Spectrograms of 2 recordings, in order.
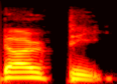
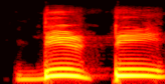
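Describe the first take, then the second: First: The first vowel sounds like 'ur'. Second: The first vowel sounds like 'ee'. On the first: The speaker calls it right. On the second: The speaker calls it wrong.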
